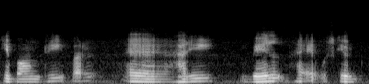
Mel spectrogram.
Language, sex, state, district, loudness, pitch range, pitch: Hindi, male, Uttar Pradesh, Lucknow, -17 LUFS, 125-140 Hz, 130 Hz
